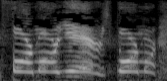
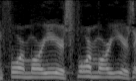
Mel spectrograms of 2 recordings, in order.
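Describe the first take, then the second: First: Chanted, high, drawn-out rally shout; chanted, belt it out like a fired-up rally crowd; slow full-voiced chanting yell. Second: Said in the usual way. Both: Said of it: "we're all yelling".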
